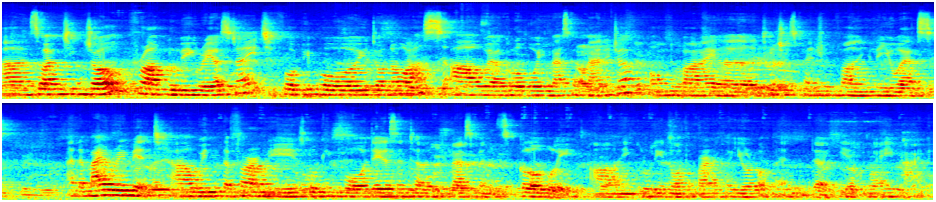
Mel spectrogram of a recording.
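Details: Adult speaker at a panel discussion; Normal speech.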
